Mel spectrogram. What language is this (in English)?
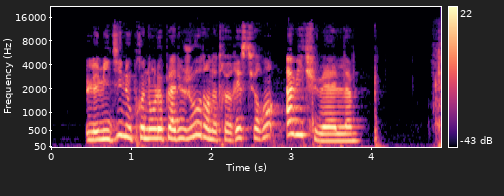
French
